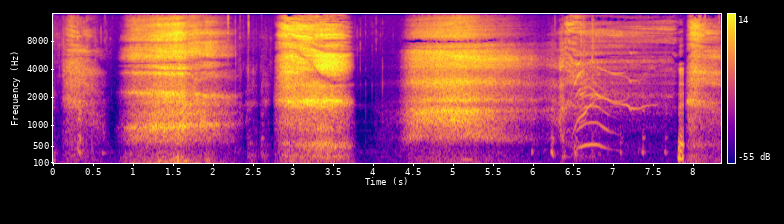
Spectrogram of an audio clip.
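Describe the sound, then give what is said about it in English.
Three long, heavy breaths, loud, rise and fall in a slow rhythm as a recorded breathing take, followed by a few brief high-pitched squeaky vocal sounds and a sharp click. “breathing, take 30.”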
